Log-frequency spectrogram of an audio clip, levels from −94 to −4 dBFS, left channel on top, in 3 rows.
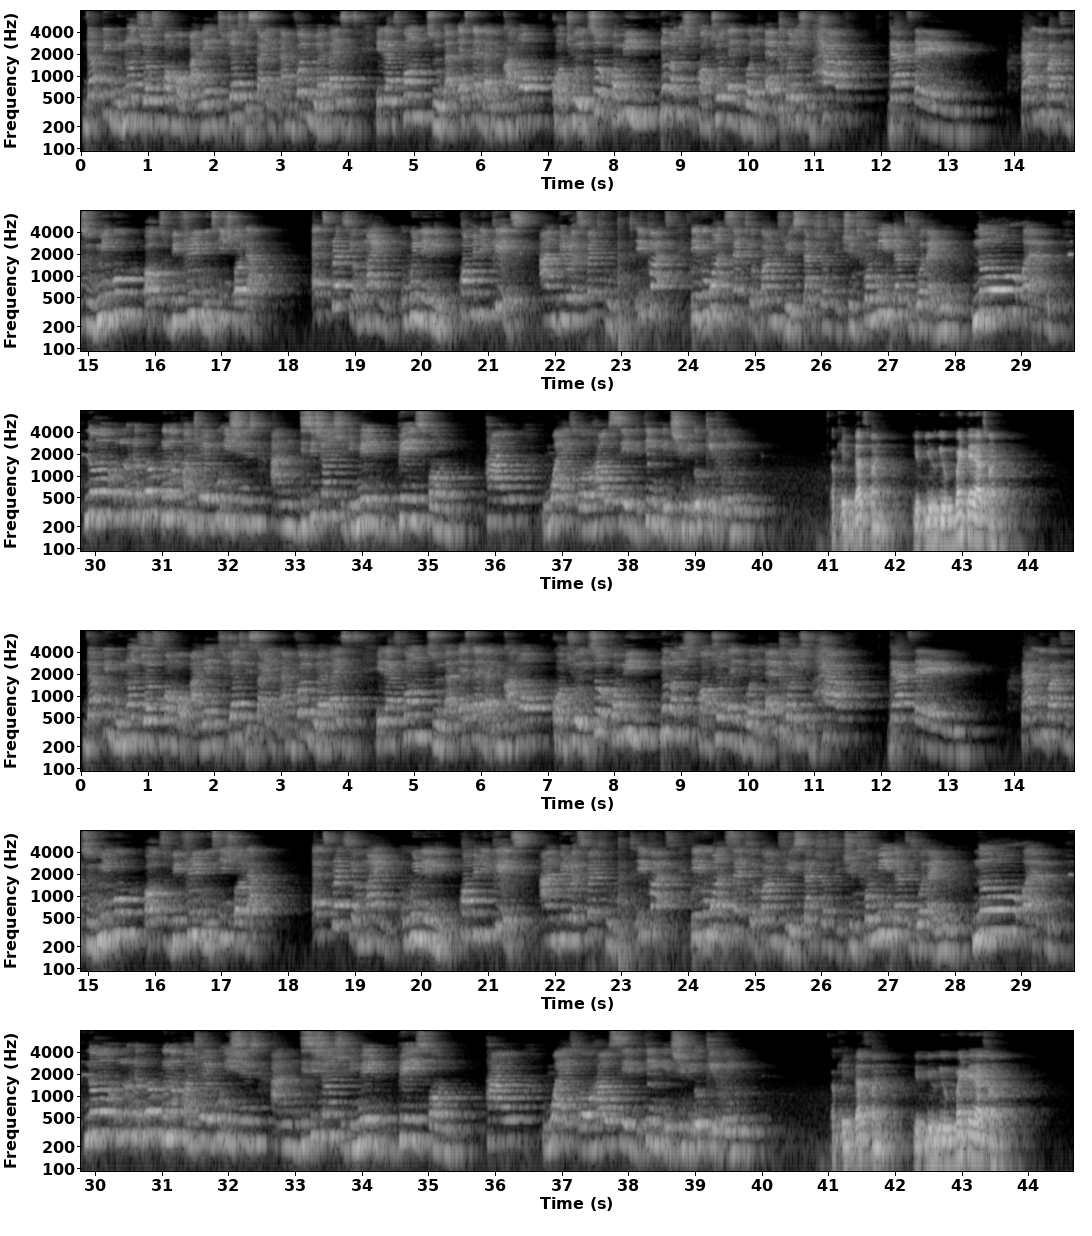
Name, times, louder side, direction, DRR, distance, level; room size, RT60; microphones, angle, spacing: voice 1, 0.0-6.8 7.1-8.4 8.7-11.4 12.1-13.2 14.1-17.5 18.3-21.5 21.8-27.9 28.3-29.5 29.8-35.3 35.9-39.7, left 1 dB, 50° left, -5 dB, 1.9 m, -38 dB
voice 2, 41.0-41.9 42.3-43.5, left 3 dB, 75° left, 8 dB, 0.6 m, -29 dB
7.4 x 5.2 x 3.5 m, 1.2 s
head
